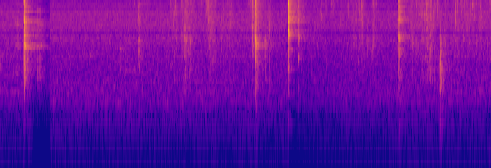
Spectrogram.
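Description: Minced garlic and ginger stirred in a pan, heard as a few sharp utensil scrapes and clicks over a faint steady sizzle, with no voices.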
